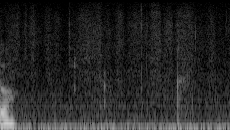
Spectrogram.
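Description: Faint scratching and a few soft ticks of a metal crochet hook catching and pulling chunky acrylic yarn through stitches.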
